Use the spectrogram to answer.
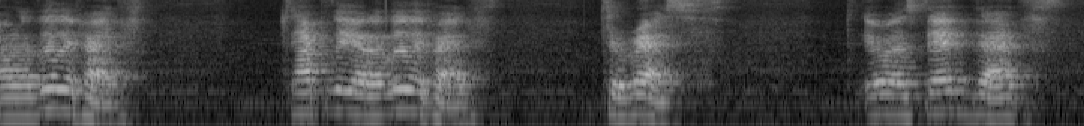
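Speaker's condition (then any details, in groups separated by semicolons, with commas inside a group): Muscular dystrophy, Duchenne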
